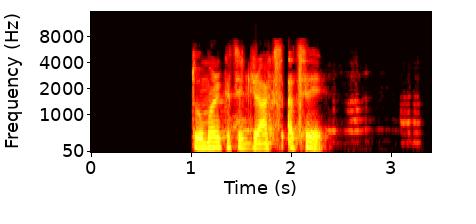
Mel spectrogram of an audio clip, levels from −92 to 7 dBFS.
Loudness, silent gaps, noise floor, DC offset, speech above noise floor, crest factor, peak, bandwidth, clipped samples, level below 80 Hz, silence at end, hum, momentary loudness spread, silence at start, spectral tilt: -16 LUFS; none; -49 dBFS; under 0.1%; 34 dB; 18 dB; 0 dBFS; 7.4 kHz; under 0.1%; -54 dBFS; 0.75 s; none; 4 LU; 1 s; -7 dB/octave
